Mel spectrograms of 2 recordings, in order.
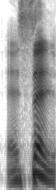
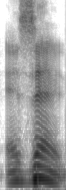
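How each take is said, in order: First: The word is said with a plain sound. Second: The word is said with a voiced sound. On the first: "그냥 우리나라 유성음 없잖아요. 그러니까 그냥 에, 에셀 이렇게 하겠습니다" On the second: "약간 유성음이긴 해요. 에셀 이렇게 하면 더 좋은데"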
